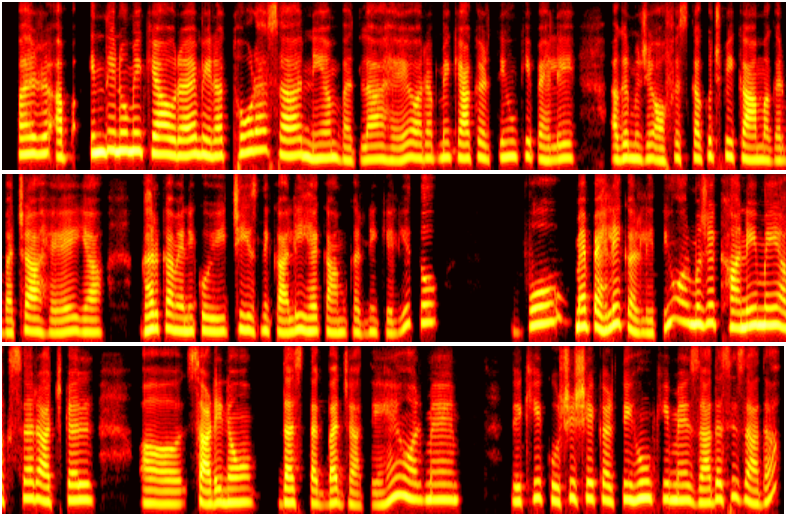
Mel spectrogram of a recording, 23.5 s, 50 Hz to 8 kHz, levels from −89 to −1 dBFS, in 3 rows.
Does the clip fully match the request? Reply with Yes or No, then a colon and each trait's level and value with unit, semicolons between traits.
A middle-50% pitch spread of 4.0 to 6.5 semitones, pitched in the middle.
No: average, 4.7 semitones; high, 210 Hz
